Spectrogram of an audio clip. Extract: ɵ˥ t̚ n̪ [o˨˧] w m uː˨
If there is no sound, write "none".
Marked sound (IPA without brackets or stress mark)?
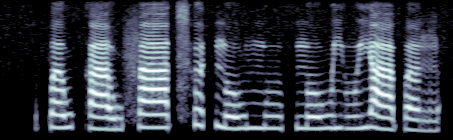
o˨˧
